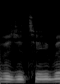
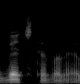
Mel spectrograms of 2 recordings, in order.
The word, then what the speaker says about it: vegetable: اینو ویژیتیبل نخونید بچه ها، ویجیتبله. ویژیته اصلا اینجا تلفظ نمیشه. ویجیتبل اون ایه اصلا فقط در حالت املا و دیکتیشن نوشتاری دیده میشه، خونده نمیشه.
